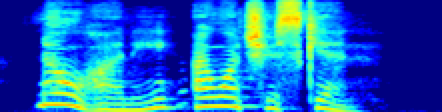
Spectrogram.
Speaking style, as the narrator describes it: the woman had said in a sweet voice

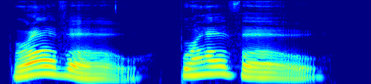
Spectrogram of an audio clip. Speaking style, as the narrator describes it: young Madame Chevalier Crochet cried

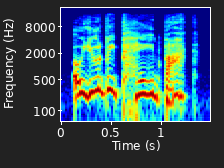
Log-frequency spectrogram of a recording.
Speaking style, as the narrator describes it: old Ryan said excitedly

